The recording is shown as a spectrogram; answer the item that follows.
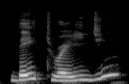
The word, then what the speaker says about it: day trading: Qual que é a pronúncia certa? É day trading.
